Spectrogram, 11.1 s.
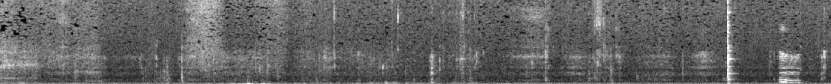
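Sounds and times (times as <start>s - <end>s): person chewing pizza: 4.2s - 9.2s.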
